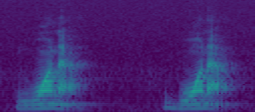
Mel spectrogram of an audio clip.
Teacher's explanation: And we don't say 'want to.' We also join them together and we say 'wanna'.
